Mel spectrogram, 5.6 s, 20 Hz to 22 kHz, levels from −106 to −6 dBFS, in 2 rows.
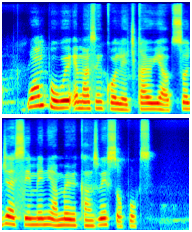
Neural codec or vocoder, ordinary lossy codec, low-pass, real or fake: autoencoder, 48 kHz, 32 numbers a frame, DAC-VAE, trained on Japanese speech; none; none; fake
